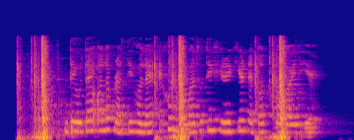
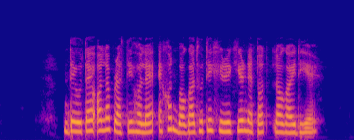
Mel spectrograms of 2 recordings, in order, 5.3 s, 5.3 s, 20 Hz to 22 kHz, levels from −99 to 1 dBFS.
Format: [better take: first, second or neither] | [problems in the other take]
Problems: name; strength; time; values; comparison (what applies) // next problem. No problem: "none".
second | noise reduction (classical method WPE with log-MMSE)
